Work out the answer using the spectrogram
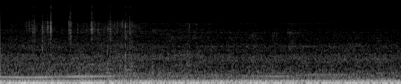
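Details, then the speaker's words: Ford Focus ST225 with an ABS fault, parked at idle: a faint mid-pitched whirring pump hum comes and goes over the steady idle. It is the ABS pump running while stationary. "I don't know if you can hear that, but there's a pump sound."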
